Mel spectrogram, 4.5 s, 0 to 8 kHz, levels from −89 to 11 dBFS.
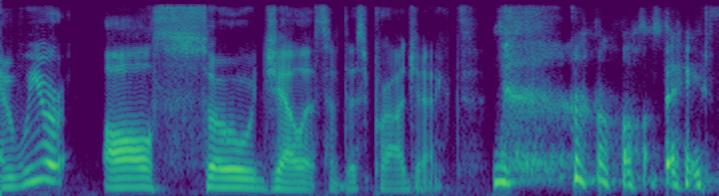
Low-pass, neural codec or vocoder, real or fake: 7.2 kHz; codec, 16 kHz, 4 kbps, X-Codec, HuBERT features, trained on general audio; fake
